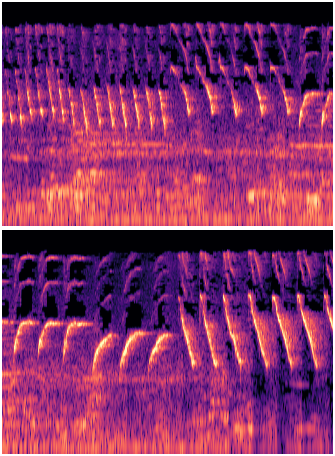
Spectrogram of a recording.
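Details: Singing canary on a tutor recording full of sharp rolls for untrained birds to answer: fast runs of high, clear descending sweeps, about four per second, shifting pitch from phrase to phrase, with a constant low electrical hum beneath.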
